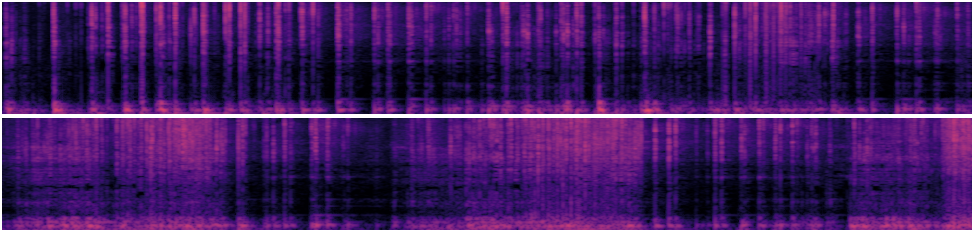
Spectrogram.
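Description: Long nails rapidly scratch the metal mesh grille of a black condenser microphone with both hands. The result is a dense, continuous rasping scrape that is heavy and rumbling in the low end with little brightness. It dips briefly a few times before resuming.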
